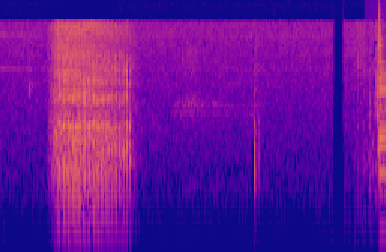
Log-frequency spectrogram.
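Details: Startled horse in a winter pasture snorting at helium balloons placed among the herd, the sound signalling fear of a possible threat; one loud, harsh, breathy snort lasting nearly a second, then quiet with a faint click.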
